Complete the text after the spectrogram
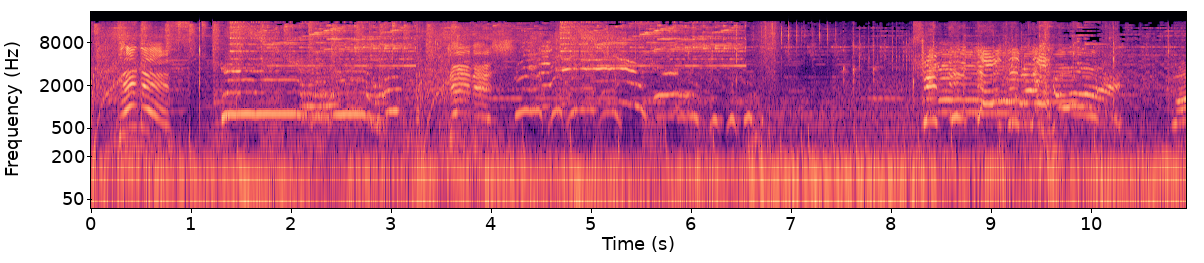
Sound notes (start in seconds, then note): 1.3 cheering; 4.3 cheering; 6.5 whoosh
